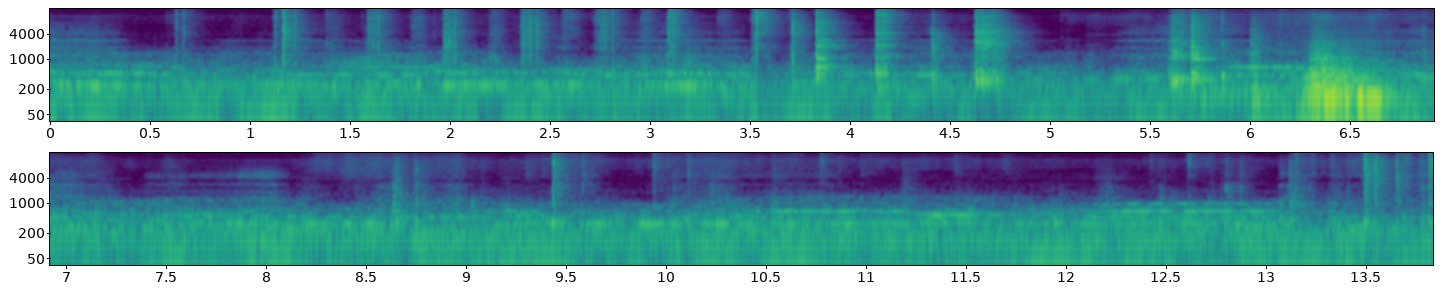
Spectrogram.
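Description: Ingredients go into a cooking pot with a run of sharp clicks, taps and scrapes, one louder clunk of a utensil against the pot midway, then quieter rustling with no talking.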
